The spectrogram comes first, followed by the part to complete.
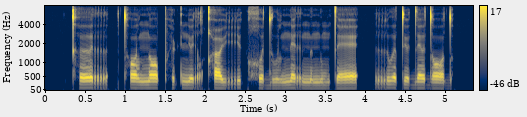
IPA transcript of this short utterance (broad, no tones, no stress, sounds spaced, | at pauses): kʰ ə r | tʰ ɔ l n ɔ pʰ ʏ ʈ n ʏ r qʰ y r y k χʷ ə d u l n ɛ r n̪ ə n̪ u m t̪ ɛ | r u ə̯ t̪ ʏ d̪ ɛ ə̯ d ɔ d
